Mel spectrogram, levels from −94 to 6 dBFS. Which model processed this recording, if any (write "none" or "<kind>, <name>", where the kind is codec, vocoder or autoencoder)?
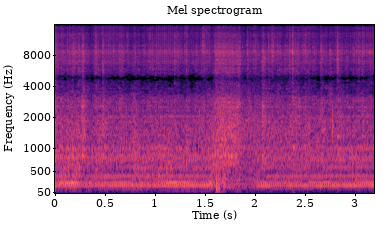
none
